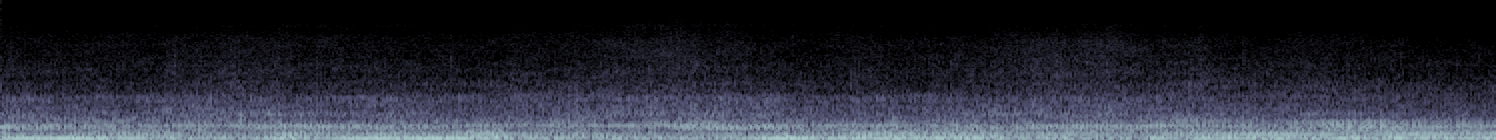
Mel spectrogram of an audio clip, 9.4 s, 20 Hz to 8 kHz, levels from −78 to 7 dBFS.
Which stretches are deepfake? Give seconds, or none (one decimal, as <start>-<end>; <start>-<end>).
0.0-9.4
